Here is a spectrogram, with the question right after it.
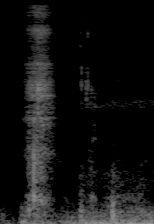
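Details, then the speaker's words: Male with dust allergies flaring at a dusty workplace, nose tickling; one sudden explosive sneeze followed by snuffly breathing noise. "that was a big one I think a big one hey that's you oh man oh this tickle just won't we'll go away"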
